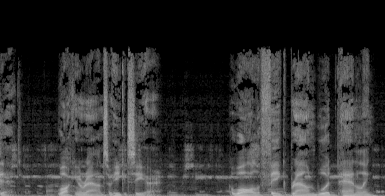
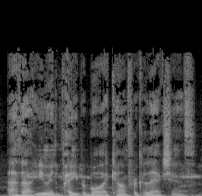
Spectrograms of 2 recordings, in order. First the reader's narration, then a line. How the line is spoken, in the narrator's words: said with a sigh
